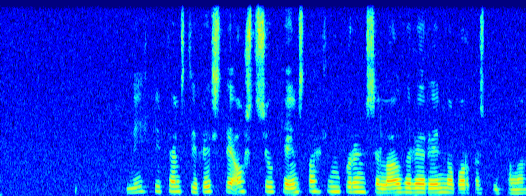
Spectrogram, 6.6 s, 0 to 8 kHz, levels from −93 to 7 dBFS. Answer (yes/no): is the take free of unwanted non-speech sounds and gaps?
yes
